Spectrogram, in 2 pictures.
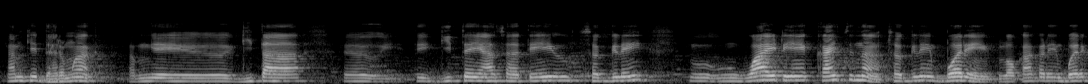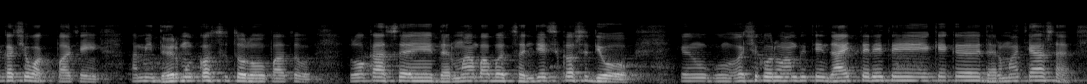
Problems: constant background noise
